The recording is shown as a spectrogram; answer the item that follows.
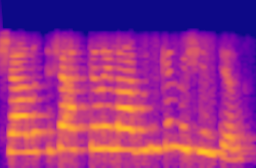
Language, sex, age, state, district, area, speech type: Kashmiri, female, 30-45, Jammu and Kashmir, Pulwama, urban, conversation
